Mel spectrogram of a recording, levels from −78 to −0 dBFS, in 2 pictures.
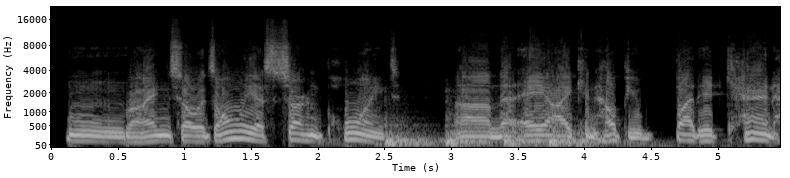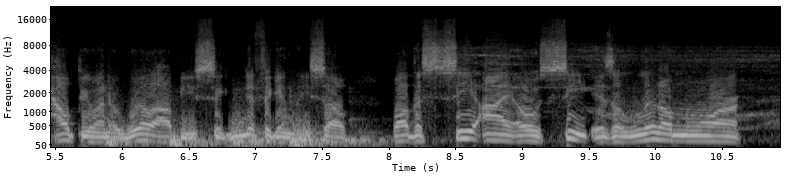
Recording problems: distortion; slight; 20% of the sound clipped
machinery noise; loud; from 2.5 s on; 8 dB below the speech

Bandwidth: 16 kHz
